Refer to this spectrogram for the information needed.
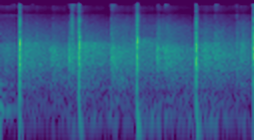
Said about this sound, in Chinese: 我们给神一个最大的掌声。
